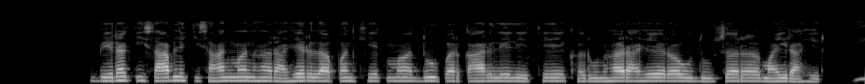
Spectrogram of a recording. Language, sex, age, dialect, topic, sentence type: Chhattisgarhi, male, 25-30, Western/Budati/Khatahi, agriculture, statement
